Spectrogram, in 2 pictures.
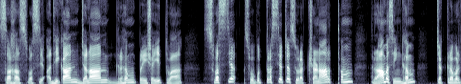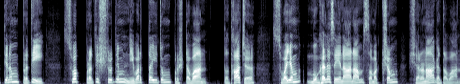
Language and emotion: Sanskrit, neutral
